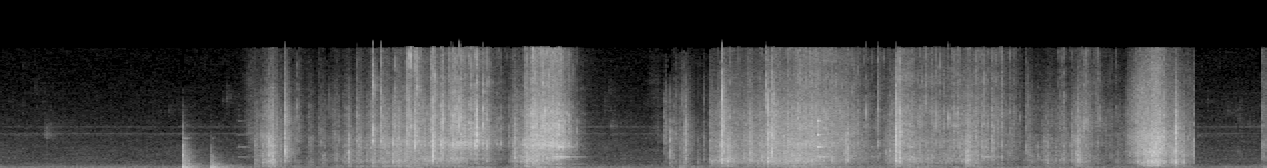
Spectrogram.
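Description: Two sharp knocks, then puffed caramel corn snacks pour from a crinkly plastic bag into a glass bowl with a dense dry rattling. After a short pause a second long pour follows: caramel popcorn tipped in on top, rustling and crackling until it cuts off abruptly near the end.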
